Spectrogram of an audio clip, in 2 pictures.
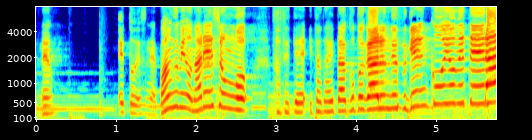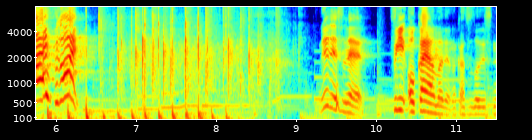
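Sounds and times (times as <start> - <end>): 
speech: 0.0 - 0.3, 1.0 - 6.4, 9.3 - 11.5
hand clapping: 5.8 - 9.2.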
